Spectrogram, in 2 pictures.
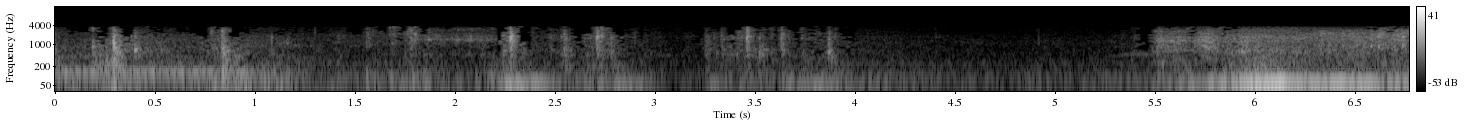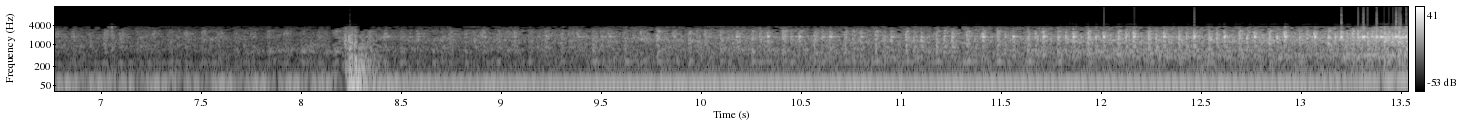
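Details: Citroën ZX XUD diesel after replacing accessory belt tensioner pulley (belt drives power steering pump, alternator, damper pulley): after handling noise it cranks, catches and revs up cleanly with no belt squeal; belt fine.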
